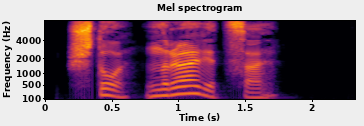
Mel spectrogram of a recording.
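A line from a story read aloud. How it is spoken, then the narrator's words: Gloomy question. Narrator (Russian): Мрачно спрашивает он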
